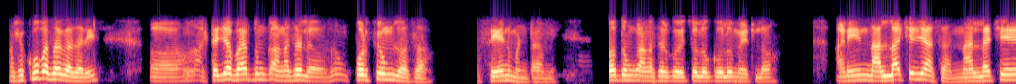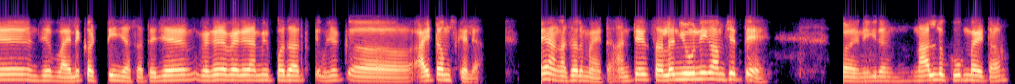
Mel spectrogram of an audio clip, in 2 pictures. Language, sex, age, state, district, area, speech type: Goan Konkani, male, 30-45, Goa, Bardez, rural, conversation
